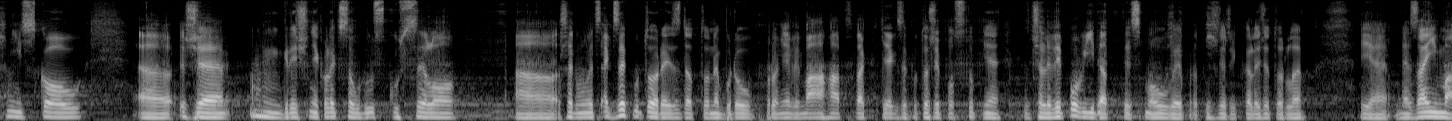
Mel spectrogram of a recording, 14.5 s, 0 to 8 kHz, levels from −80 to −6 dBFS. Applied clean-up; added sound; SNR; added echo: neural separator model SepFormer DNS4.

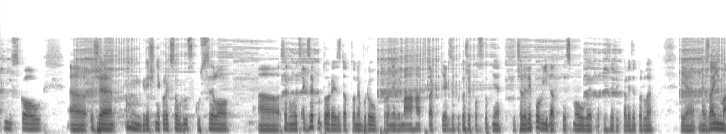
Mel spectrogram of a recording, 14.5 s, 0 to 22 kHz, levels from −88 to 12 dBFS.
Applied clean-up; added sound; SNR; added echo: classical method log-MMSE.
